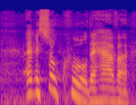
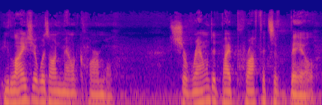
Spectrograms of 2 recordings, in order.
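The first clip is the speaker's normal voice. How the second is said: much softer, low, gently wry; God's voice; 7 semitones lower, 10 dB quieter than usual. Retold or imitated. God gently reminds the pastor, soft and wry. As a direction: speak it softly as God answering. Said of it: "here's what God said".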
